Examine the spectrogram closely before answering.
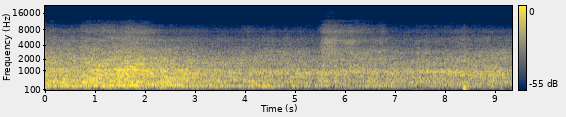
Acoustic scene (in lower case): street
